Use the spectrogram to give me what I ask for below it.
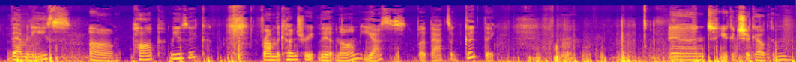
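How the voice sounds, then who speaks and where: A woman's voice: lowish voice, gravelly, heavy background noise. A woman hosting a casual podcast, reading articles aloud in a meandering, often half-whispered way and stopping to react. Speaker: podcast host.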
